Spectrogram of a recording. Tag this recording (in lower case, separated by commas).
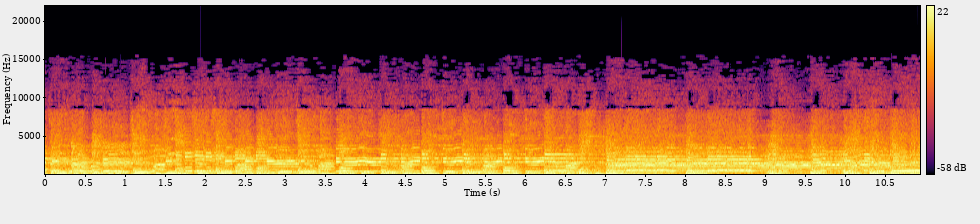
swing music, music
